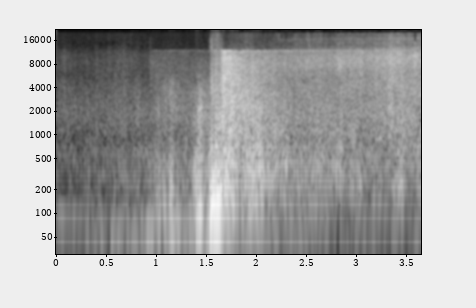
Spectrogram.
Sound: lightning sound

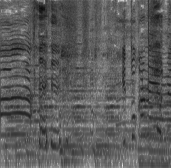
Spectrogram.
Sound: laughing

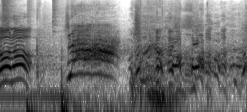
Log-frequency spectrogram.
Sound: screaming

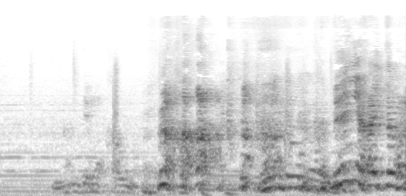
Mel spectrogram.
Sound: laughing

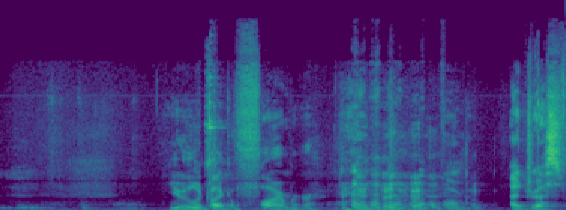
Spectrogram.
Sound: laughter

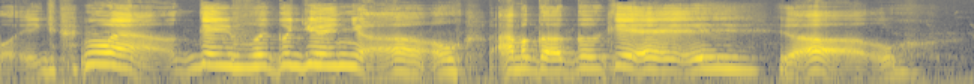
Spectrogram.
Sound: mumbles

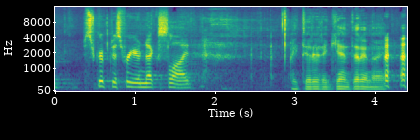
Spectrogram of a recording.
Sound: chuckles; chair laughs

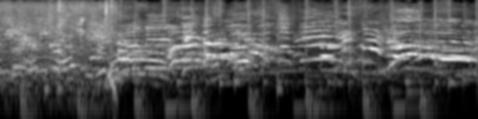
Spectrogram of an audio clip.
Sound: excited chatter

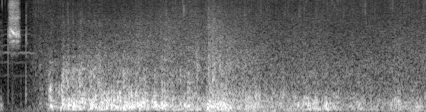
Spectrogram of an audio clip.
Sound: thunder crashing

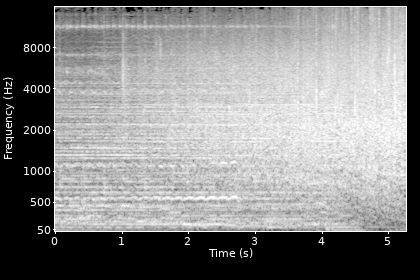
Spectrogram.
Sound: audience applauding

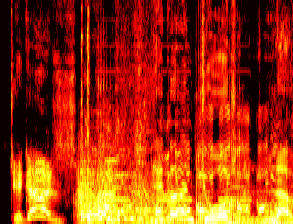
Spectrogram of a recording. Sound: peppa and george laughing

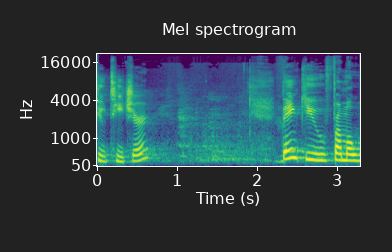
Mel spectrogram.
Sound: scattered laughter

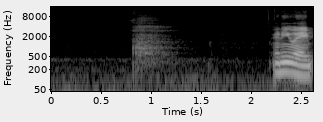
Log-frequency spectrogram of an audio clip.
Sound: small sigh

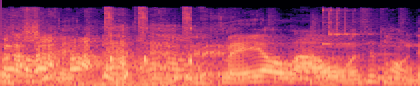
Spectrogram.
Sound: inhale

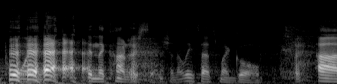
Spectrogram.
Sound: laughing

